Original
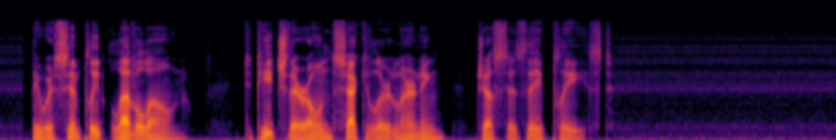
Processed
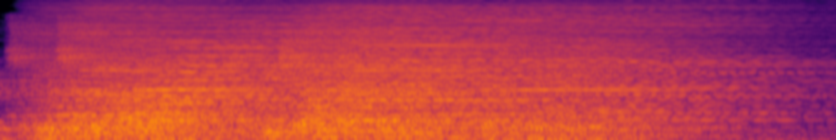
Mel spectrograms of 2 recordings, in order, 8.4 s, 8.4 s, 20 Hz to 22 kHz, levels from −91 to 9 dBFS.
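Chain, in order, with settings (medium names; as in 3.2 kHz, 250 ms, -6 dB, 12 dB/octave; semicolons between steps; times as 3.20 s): graphic EQ with 31 bands 100 Hz -6 dB, 200 Hz -5 dB, 6.3 kHz -8 dB; peak limiter -14 dBFS, peak gain reduction 11 dB; reverse echo 489 ms -7 dB; harmony voices +4 st -2 dB; pitch-shifted reverb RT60 3.7 s, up +12 st, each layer -2 dB, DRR -9.5 dB; trim -3.5 dB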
